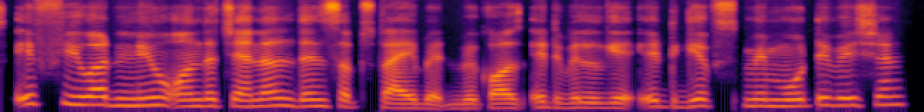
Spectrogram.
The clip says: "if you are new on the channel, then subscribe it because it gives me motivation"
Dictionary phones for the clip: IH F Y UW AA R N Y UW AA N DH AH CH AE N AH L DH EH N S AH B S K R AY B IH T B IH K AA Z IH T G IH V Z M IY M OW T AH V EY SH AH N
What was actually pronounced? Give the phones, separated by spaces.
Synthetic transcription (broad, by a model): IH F Y UW AA R N Y UW AA N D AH CH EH N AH L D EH N S AH B S K R AY B IH T B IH K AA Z IH T G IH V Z M IY M OW T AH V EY SH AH N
